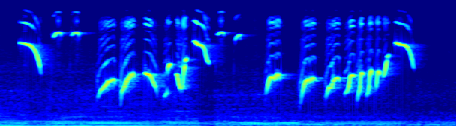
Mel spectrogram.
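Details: White-rumped shama singing in many voices, used to stir other shamas into song: loud, varied whistled phrases, some sliding down from high notes, others rising and chattering, repeated in quick bursts with brief pauses.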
